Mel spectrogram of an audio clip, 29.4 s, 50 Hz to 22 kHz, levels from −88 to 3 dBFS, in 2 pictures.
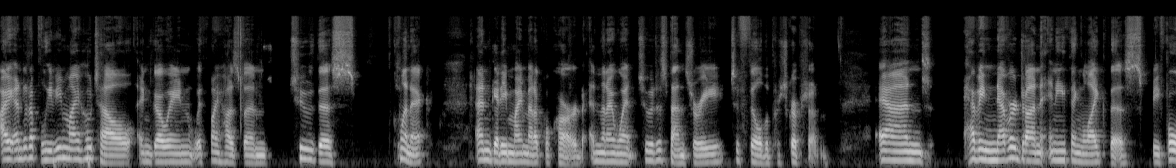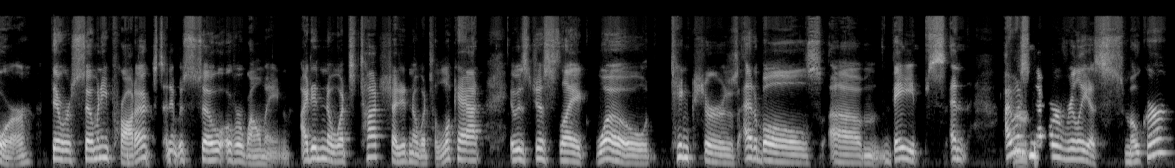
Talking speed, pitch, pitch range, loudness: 155 wpm, 170 Hz, 145-195 Hz, -22 LUFS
